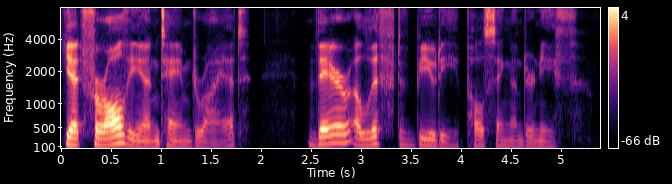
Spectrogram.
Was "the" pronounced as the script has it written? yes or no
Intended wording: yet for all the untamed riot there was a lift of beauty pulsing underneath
yes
